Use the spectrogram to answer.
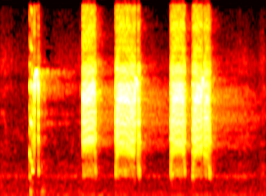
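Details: Wild black francolin calling: a short click, then four harsh, grating bursts in quick succession, each about a quarter second long, with a rough buzzy quality. Silent background.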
